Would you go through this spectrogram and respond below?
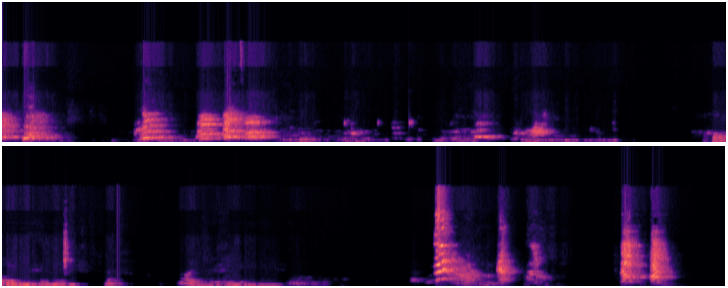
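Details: A pen of five blenheim Cavalier King Charles Spaniel puppies, born on New Year's. Mixed puppy voices: clustered yappy barks, then drawn-out whining howls that slide downward, and finally a few piercing high yelps.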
